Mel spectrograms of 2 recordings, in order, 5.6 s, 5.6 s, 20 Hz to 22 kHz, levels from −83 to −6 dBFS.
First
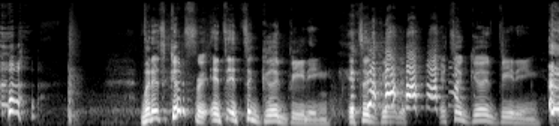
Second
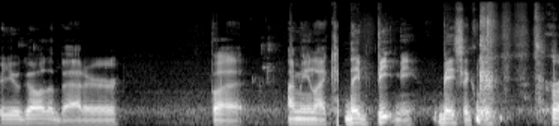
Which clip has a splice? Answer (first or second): second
